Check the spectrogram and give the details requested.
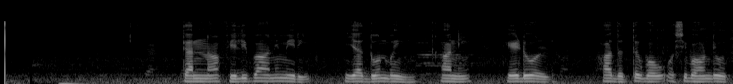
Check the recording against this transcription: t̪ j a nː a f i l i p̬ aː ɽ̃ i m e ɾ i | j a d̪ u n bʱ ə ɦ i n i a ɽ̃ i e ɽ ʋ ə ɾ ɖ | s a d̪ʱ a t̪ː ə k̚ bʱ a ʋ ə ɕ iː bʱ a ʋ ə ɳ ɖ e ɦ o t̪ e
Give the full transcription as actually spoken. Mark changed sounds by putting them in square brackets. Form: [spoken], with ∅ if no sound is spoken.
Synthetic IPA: t̪ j a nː a f i l i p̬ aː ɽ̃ i m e ɾ i | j a d̪ [o] n bʱ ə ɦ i n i a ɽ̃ i e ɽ ʋ ə ɾ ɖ | [h] a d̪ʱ [ə] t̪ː ə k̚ bʱ a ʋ ə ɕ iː bʱ a ʋ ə ɳ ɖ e ɦ o t̪ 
